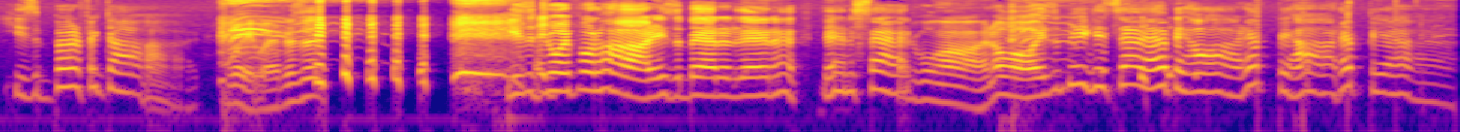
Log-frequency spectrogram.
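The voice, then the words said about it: Put-on comic character accent. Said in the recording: “Can you do that in the Pippi Bueno accent?”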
